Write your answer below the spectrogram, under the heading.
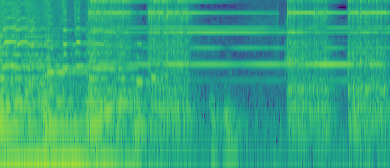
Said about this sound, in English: The Phil phone direct line is ringing. The phone is ringing.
